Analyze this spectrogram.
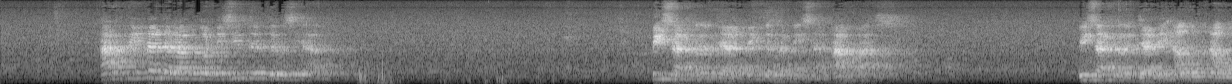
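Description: An elderly man preaches with emphasis through a microphone in a reverberant hall.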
